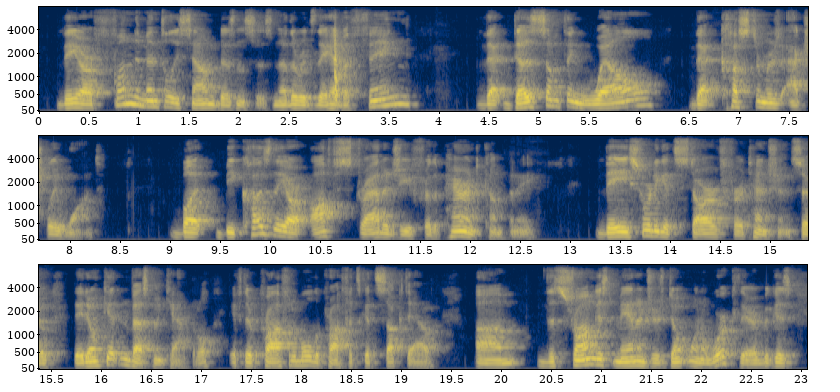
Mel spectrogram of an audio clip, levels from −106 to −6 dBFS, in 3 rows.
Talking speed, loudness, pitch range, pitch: 160 wpm, -25 LUFS, 105-155 Hz, 120 Hz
